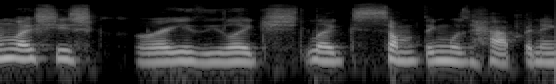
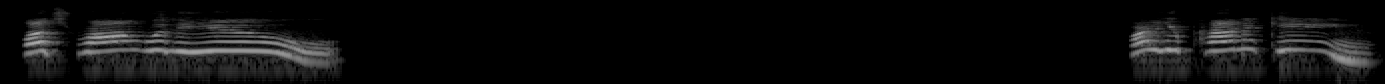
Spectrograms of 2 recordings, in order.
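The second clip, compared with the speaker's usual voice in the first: much higher, slow sing-song talk to a pet; 10 semitones higher, slower than usual. Real, not acted. Streamer asks her panicking cat what is wrong, in high slow pet talk.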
